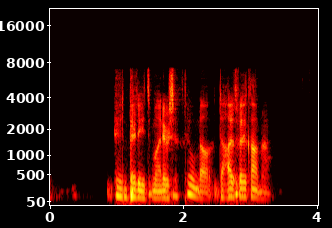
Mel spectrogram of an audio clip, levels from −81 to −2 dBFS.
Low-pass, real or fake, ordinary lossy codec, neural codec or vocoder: 7.2 kHz; fake; AAC, 64 kbps; codec, 16 kHz, 0.5 kbps, X-Codec, HuBERT features, trained on general audio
